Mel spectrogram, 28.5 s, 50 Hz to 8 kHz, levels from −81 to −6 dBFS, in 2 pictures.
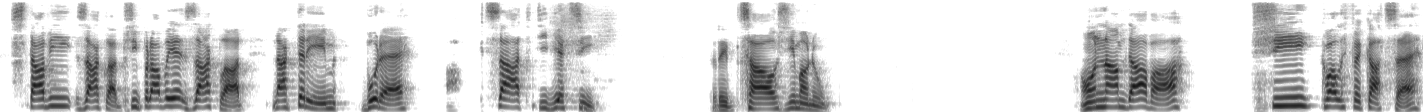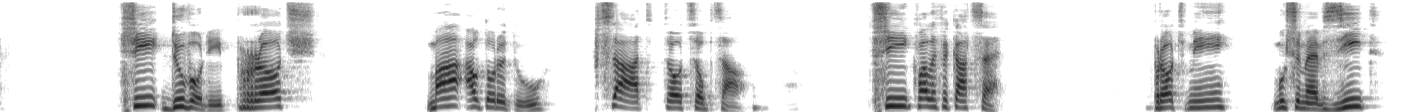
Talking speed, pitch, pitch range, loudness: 70 wpm, 180 Hz, 160-205 Hz, -22 LUFS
